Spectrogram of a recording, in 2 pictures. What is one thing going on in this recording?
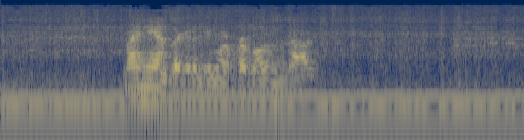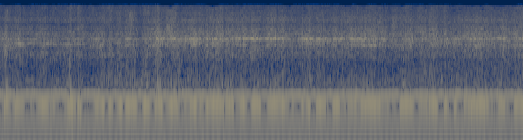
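Water sprays from a hose onto a dog in a tub.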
